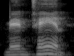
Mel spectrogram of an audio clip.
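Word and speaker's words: maintain: ठन प मेन न तो यह जो वर्ड है मेंटेन इसमें ये जो ए और आई है ये पूरा बोला जाएगा मेंटेन मेंटेन टू सिलेबल्स है और इसको इसके सेकंड सिलेबल पर स्ट्रेस है मेंटेन इसको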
